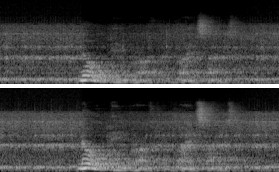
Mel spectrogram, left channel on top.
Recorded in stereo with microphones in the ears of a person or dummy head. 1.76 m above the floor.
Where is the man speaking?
50° right (ahead or behind), 0.8 m; by 2.3 s 70° right (ahead or behind), 1.9 m.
